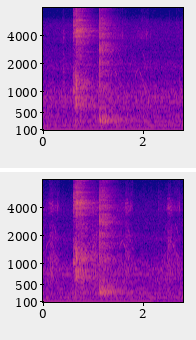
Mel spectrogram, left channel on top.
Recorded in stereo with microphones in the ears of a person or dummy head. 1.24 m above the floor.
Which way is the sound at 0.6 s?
5° left (ahead or behind).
